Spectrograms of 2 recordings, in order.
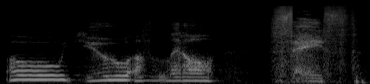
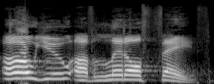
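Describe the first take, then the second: First: It is said softly and tenderly. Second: It is said harshly and forcefully.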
